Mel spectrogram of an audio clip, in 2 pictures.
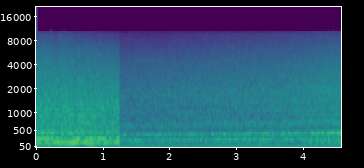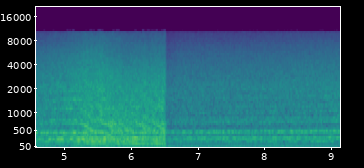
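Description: NASCAR race cars at Fontana in iRacing, several engines roaring close together in a steady loud drone, with a passing car's pitch sweeping past midway before the tone drops back to a constant engine hum.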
